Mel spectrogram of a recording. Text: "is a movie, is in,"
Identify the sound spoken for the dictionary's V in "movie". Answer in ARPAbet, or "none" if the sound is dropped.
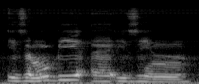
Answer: B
